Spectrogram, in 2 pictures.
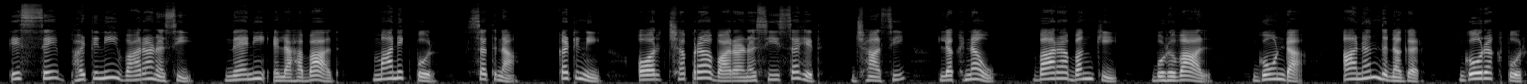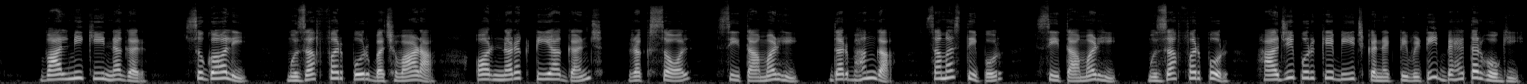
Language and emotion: Hindi, neutral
